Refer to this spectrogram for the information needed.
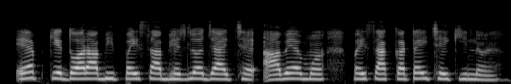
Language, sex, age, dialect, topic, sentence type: Maithili, female, 18-24, Angika, banking, question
